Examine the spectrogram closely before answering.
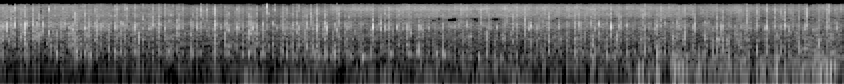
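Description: Thick mashed moong dal pouring from a large aluminium pot into a hot iron kadai of ghee-roasted wheat flour. It makes a steady gushing pour with a dense crackling sizzle as the wet paste lands in the hot ghee.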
